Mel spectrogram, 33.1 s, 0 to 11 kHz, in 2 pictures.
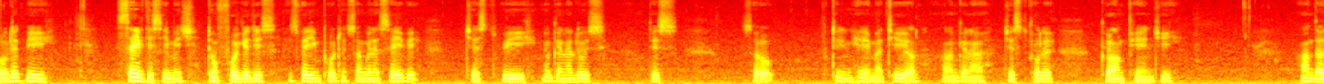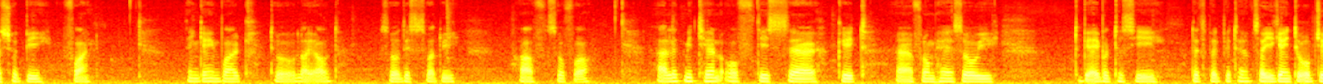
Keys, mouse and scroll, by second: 6.7-15.1 drag, 16.7-19.2 middle drag, 19.2 click, 20.2-22.4 middle drag, 22.4 click, 23.4-25.3 middle drag, 25.3 scroll down 1, 26.4 click.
